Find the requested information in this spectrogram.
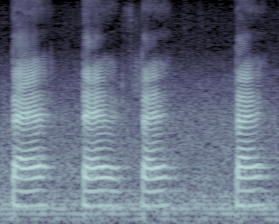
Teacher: तो ये ट ये कपाली में टच करती है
